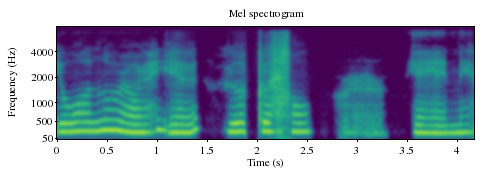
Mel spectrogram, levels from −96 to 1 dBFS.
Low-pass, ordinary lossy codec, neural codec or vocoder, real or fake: 7.2 kHz; none; codec, 16 kHz, 0.5 kbps, FunCodec, trained on LibriTTS, 25 frames a second; fake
